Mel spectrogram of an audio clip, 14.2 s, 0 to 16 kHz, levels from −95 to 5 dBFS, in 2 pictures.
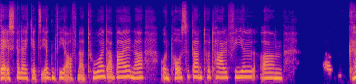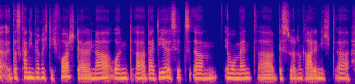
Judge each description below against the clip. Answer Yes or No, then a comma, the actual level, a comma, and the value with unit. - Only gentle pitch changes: No, average, 3.2 semitones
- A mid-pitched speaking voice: Yes, medium, 180 Hz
